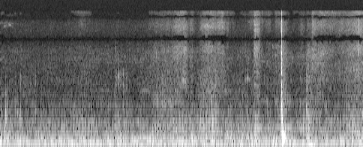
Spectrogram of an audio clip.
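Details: Formerly homeless kittens resting and purring, a soft low vibrating drone held throughout, broken once by a brief sharp tap near the end.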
